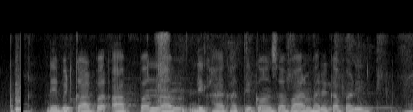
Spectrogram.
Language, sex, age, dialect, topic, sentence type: Bhojpuri, female, 18-24, Northern, banking, question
